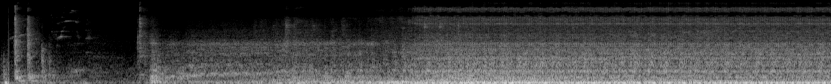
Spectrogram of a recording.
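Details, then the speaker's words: Old diesel bus (Merlin MB375 or Atlantean 1101) after priming the fuel pump, filters awaiting change: cranks briefly, catches in about a second and a half, then settles into a steady, even idle with no misses. "30 filters now they're starting it'll holding idle now I'll change them"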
